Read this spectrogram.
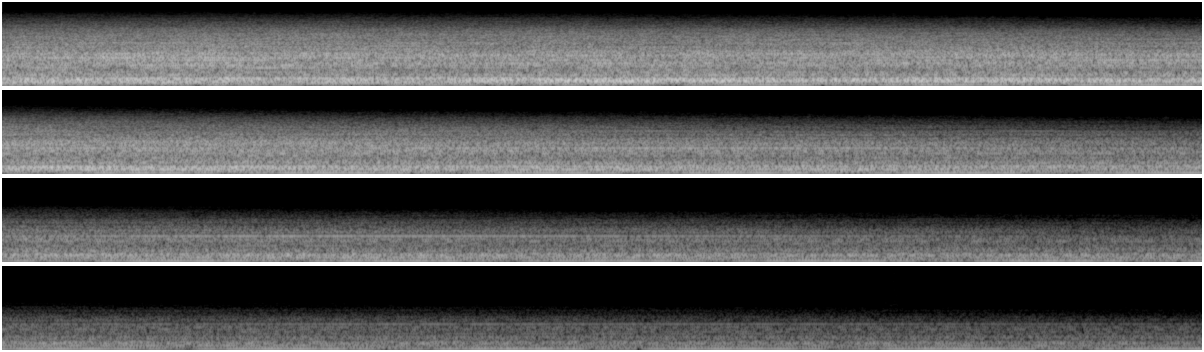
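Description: Large gongs ring with a deep shimmering hum that slowly fades.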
